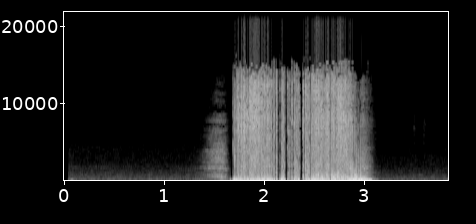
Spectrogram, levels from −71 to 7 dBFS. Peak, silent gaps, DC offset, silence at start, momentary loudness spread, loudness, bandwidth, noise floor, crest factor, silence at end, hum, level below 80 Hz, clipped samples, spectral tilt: 0 dBFS; none; under 0.1%; 1.45 s; 14 LU; -8 LUFS; over 20 kHz; -47 dBFS; 12 dB; 0.75 s; none; -26 dBFS; 0.3%; -3.5 dB/octave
